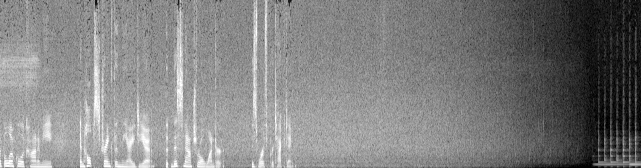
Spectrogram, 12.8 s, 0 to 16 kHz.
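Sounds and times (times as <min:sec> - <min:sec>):
speech: 0:00.0 - 0:06.0
rushing water of a boiling river: 0:00.0 - 0:11.2
tonal music: 0:11.9 - 0:12.8.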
